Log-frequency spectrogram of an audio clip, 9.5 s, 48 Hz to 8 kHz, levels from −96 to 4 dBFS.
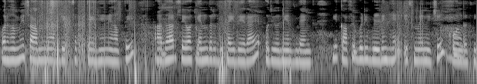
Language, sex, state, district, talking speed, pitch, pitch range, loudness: Hindi, female, Rajasthan, Jaipur, 180 wpm, 205 Hz, 195-215 Hz, -25 LUFS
